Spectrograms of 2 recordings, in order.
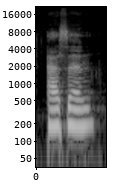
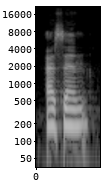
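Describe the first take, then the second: No difference in how they are said.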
